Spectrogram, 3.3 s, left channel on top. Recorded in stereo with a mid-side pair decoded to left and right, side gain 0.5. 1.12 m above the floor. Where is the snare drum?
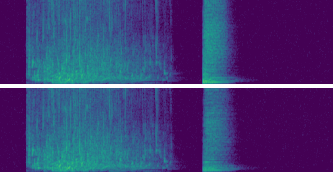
65° left, 1.8 m.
